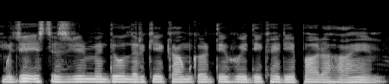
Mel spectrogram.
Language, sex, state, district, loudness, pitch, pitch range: Hindi, male, Arunachal Pradesh, Lower Dibang Valley, -15 LUFS, 120 Hz, 115-125 Hz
